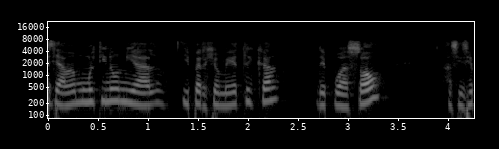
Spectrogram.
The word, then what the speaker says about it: Poisson: Hay otra que se llama multinomial, hipergeométrica, de Poisson, así se pronuncia, normal, la distribución normal, la distribución T de Student y la distribución Chi cuadrado.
